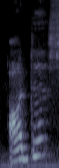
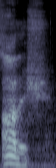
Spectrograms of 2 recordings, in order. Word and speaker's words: Oddish: Oddis. Oddish. Very good. A how you pronounce s wa.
